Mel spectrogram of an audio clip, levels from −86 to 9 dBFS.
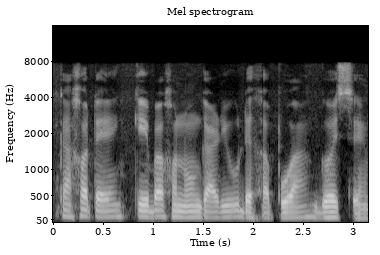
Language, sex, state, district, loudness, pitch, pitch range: Assamese, male, Assam, Sonitpur, -16 LUFS, 105 Hz, 95-110 Hz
